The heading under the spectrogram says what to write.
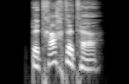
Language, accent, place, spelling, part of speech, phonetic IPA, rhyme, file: German, Germany, Berlin, betrachteter, adjective, [bəˈtʁaxtətɐ], -axtətɐ, De-betrachteter.ogg
- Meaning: inflection of betrachtet: 1. strong/mixed nominative masculine singular 2. strong genitive/dative feminine singular 3. strong genitive plural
